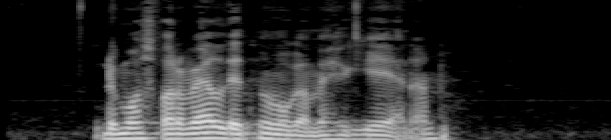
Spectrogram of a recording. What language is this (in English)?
Swedish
